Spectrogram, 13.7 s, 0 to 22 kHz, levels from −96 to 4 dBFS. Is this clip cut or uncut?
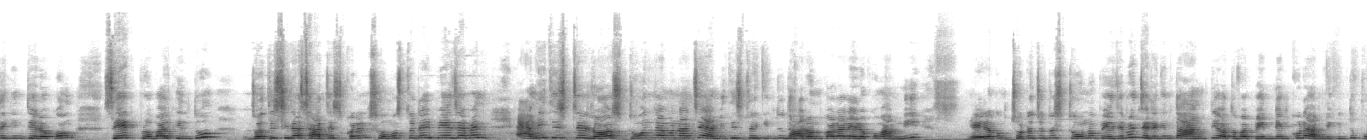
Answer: uncut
